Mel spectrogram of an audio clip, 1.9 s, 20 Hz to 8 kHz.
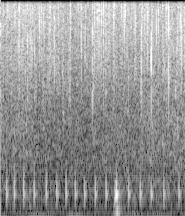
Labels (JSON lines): {"label": "biophony, pulse", "recorder": "SoundTrap 500"}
